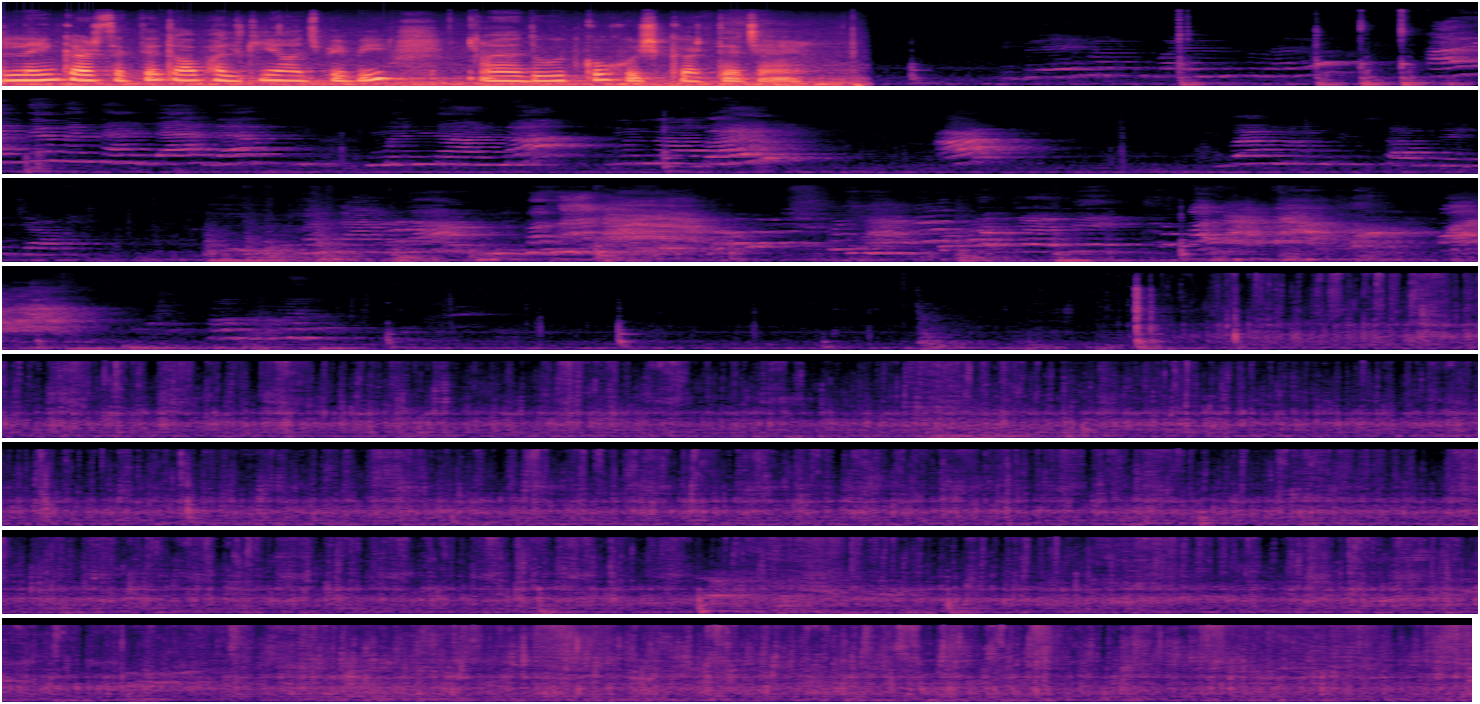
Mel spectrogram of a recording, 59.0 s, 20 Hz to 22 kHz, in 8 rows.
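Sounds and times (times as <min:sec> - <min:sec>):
milk bubbling: 0:00.0 - 0:04.9, 0:23.3 - 0:59.0
spoon scraping pot: 0:27.6 - 0:59.0.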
